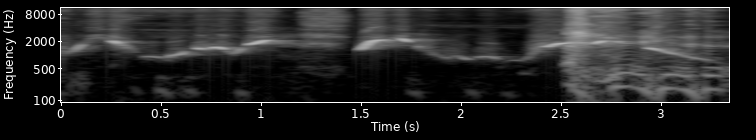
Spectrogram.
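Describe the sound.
Someone whistles a warbling, bird-like call, the pitch gliding up and down in quick chirps, then ends with a louder, raspier squealing sweep that rises and falls away.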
